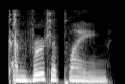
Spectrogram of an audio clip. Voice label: "convertaplane", English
